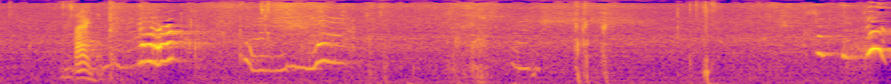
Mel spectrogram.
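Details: Female Basenji Prisca squeals in a wild-dog style as a show of toughness: bending, yodel-like whines that swoop up and down, with scattered short yips and clicks between them.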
